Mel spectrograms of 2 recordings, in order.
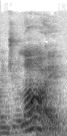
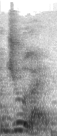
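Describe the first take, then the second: First: The stress is on the second syllable. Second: The stress is on the first syllable. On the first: The speaker calls it right. "ми кажемо July. Наголос падає на Y" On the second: The speaker calls it wrong. "Ми не кажемо July"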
